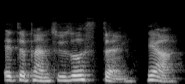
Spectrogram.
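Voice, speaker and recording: A woman's voice: on the low side, normal speed, dull audio. A woman with a Chicago accent hosting a casual crochet livestream from home, chatting and teasing while she works. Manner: chatty, reads viewer comments, teasing.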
